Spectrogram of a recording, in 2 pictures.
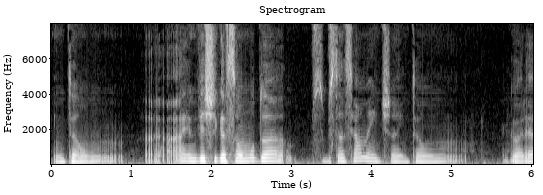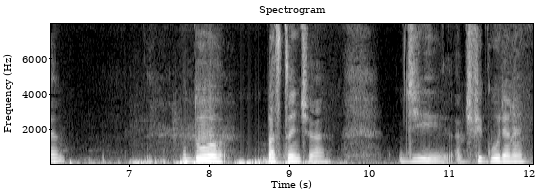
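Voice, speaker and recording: A woman speaks quietly, with long, frequent pauses. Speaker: physician, discussion participant. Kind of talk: clinical case discussion. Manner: speaking very quietly.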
